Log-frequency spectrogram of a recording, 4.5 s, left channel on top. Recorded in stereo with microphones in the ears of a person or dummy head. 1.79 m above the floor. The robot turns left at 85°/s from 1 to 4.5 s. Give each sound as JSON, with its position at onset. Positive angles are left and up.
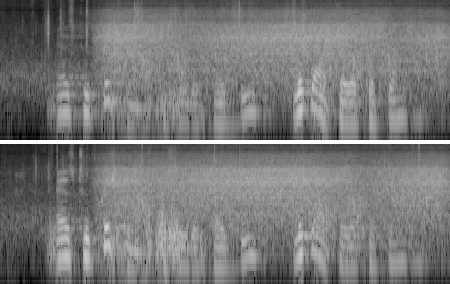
{"t": 0.6, "sound": "a man speaking", "side_deg": -40, "distance_m": 0.9}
